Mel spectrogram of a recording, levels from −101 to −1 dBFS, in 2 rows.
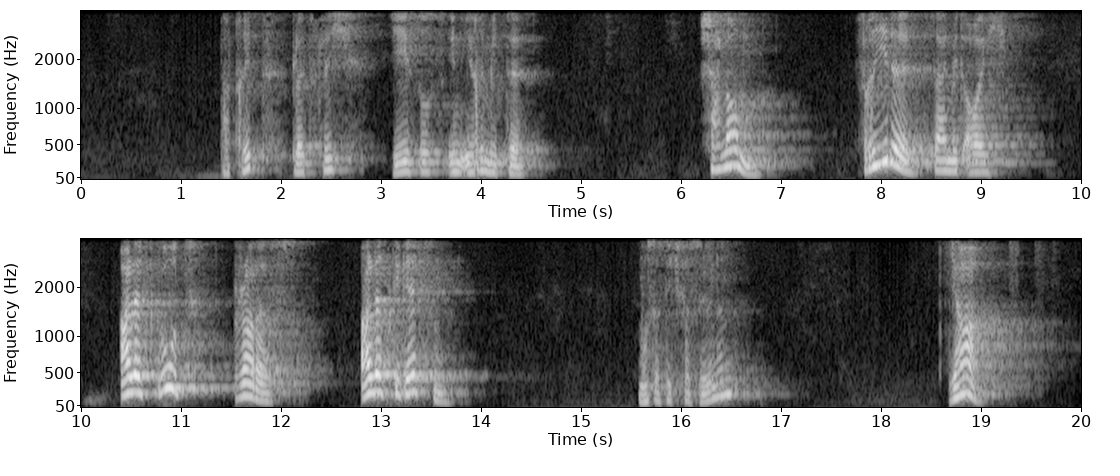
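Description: No technical faults are evident: the sound runs through a call path whose content stops at 4 kHz, consistent with narrowband telephone coding of the G.711 A-law kind, after microphone processing that removes only the lowest bass.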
